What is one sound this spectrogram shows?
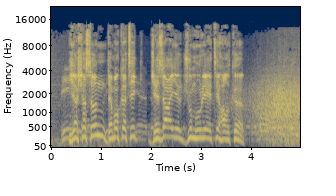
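A man speaks loudly and emphatically into a microphone.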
